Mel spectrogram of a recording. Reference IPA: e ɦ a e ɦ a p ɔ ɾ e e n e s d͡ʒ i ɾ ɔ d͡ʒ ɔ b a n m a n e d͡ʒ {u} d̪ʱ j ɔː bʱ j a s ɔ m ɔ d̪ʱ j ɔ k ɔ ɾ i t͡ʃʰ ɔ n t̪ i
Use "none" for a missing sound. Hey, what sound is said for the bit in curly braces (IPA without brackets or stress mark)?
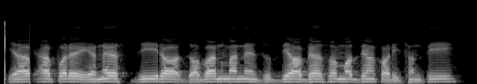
u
